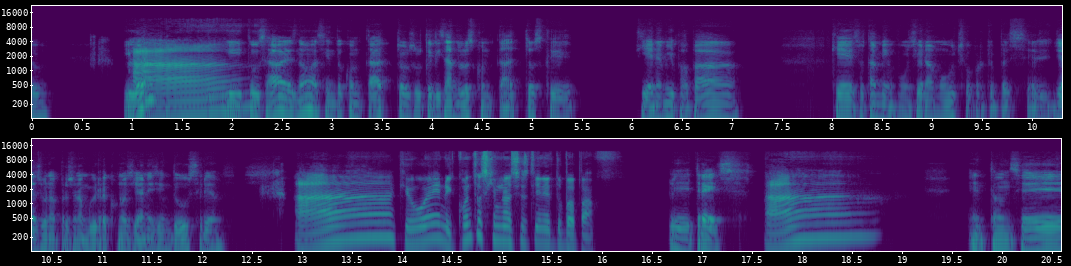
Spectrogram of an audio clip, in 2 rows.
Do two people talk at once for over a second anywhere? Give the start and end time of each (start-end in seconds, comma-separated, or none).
0.9-2.3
